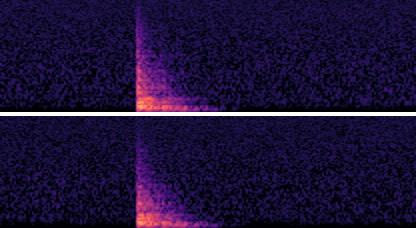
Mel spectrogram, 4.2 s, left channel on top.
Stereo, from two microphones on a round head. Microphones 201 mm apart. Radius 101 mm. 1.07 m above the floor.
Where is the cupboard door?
35° left (ahead or behind), 0.7 m.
